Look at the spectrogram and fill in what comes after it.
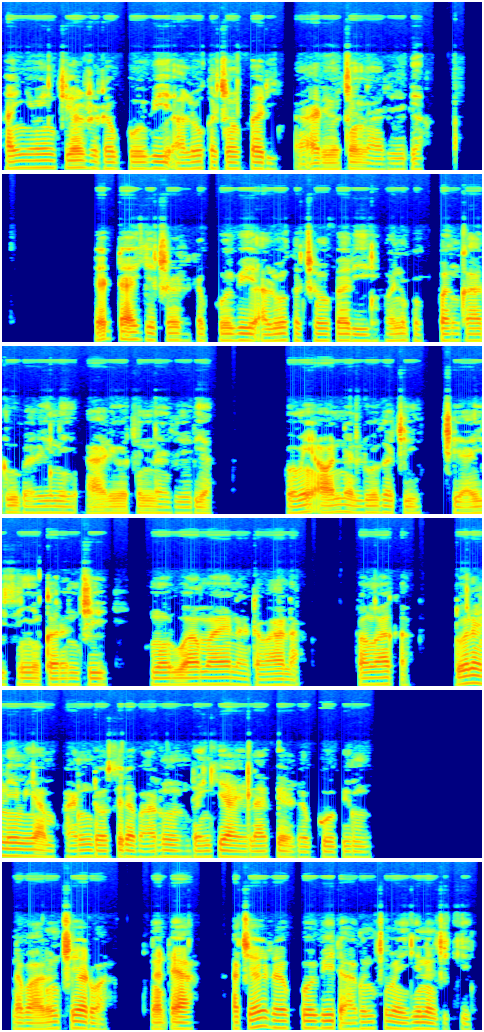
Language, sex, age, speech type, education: Hausa, male, 15-29, spontaneous, secondary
